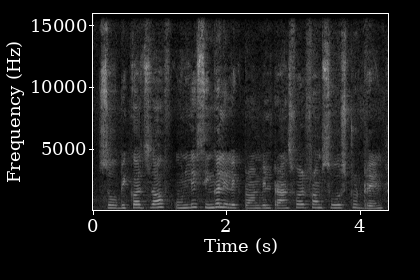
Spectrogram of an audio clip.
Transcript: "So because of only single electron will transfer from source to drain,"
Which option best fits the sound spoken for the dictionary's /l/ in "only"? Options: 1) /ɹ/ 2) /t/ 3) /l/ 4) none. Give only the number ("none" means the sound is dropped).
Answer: 3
